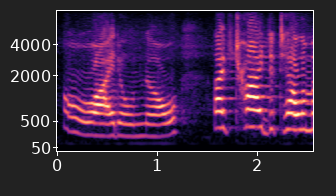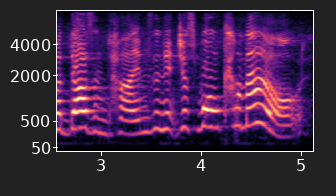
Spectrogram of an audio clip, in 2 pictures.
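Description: An actress playing a melodramatic, lovesick American teenage daughter with plaintive delivery in a 1950s family radio comedy. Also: female voice, high-pitched, animated, measured pace, a bit bright. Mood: anxious. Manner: plaintive, overwrought. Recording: noisy old radio broadcast recording.

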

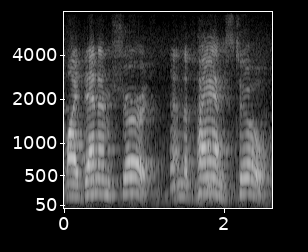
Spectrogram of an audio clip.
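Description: An actor playing an eager, oblivious teenage son in a mid-century radio comedy, chatty and guileless. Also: male voice, sits high, slow, a bit bright, exaggerated voice. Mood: hopeful. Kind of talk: 1940s-50s radio sitcom acting. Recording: dull lo-fi old radio recording.

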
